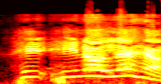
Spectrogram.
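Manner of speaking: put-on Jamaican accent. A caller on the phone asks for someone; fake Jamaican accent. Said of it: "Is that a Jamaican accent I hear?".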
